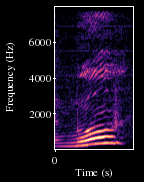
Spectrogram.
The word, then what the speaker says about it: move: 汽车刚刚发动起来肯定是比较缓慢的移动，就是 move slowly， move slowly。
